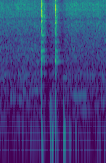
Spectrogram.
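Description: Turmeric and chilli spices fry in a pan, with a soft sizzle broken by two or three quick scraping stirs, brief and close.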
